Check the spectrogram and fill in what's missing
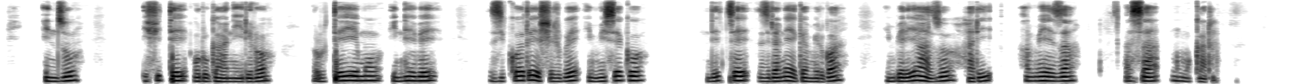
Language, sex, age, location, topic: Kinyarwanda, male, 25-35, Huye, finance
